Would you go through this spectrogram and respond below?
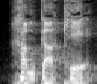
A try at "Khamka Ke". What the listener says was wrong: Actually Ke. It's a click.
